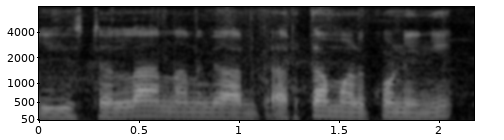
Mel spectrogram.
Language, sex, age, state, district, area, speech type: Kannada, male, 18-30, Karnataka, Dharwad, rural, spontaneous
